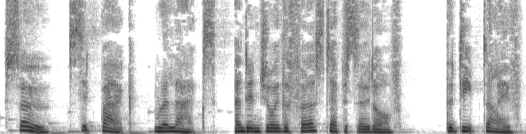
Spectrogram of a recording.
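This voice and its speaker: A woman's voice: lowish voice, measured pace, darkish tone, breathy edge, soft background music. A woman playing a self-promoting, cheerfully smug AI who presents her own podcast in a scripted comedic monologue. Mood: smugly cheerful. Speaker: podcast creator and host.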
